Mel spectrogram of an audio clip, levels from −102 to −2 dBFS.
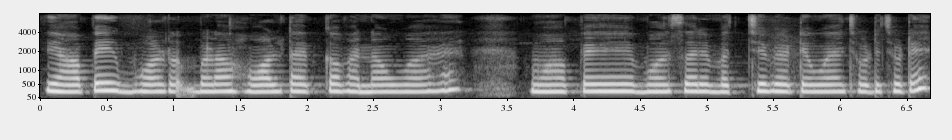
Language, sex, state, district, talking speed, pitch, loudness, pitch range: Hindi, female, Bihar, Lakhisarai, 170 wpm, 245 Hz, -20 LUFS, 240-255 Hz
